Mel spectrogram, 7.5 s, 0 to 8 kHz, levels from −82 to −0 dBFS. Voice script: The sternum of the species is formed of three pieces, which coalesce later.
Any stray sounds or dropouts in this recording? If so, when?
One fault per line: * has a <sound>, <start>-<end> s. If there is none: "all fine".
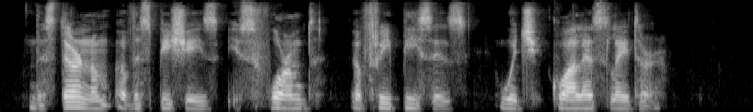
all fine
